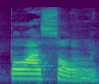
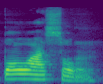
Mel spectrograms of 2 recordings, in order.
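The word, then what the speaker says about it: Poisson: Nah, sekarang yang akan saya terangkan adalah distribusi binomial dan distribusi poasong. Jadi, ini tulisannya poison gitu ya. Tapi kita biasanya membacanya adalah poasong.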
